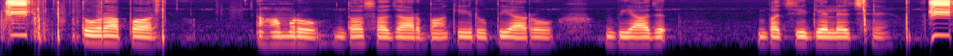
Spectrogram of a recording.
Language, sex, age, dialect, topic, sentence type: Maithili, male, 18-24, Angika, banking, statement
